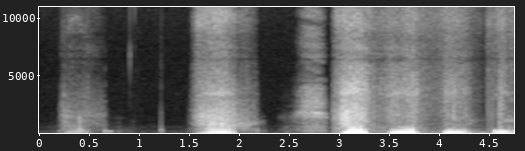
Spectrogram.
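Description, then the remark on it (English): A person imitates a cat's purr with a series of breathy, rumbling bursts that grow louder and more rhythmic toward the end, with no words spoken. “because again, I don't have a cat at my house”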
